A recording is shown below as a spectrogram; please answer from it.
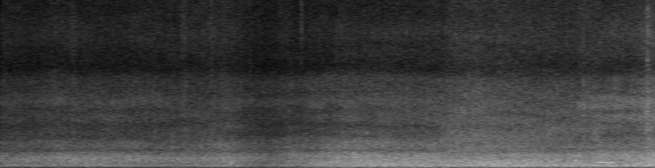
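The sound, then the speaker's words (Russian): Loud, steady roar of very large sea waves washing onto the shore, a continuous rushing wash that dips briefly then swells again, with no voices. “Итак, я вышел на берег моря, чтобы поразмышлять о судьбах российского кино.”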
